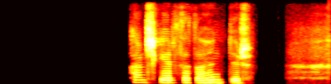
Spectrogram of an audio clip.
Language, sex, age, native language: Icelandic, male, 8, Icelandic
